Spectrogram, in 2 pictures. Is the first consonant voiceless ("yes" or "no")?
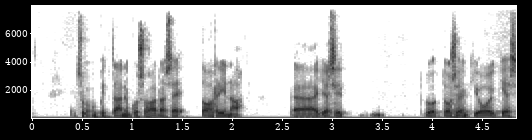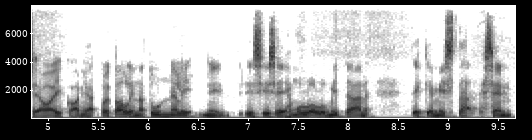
yes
